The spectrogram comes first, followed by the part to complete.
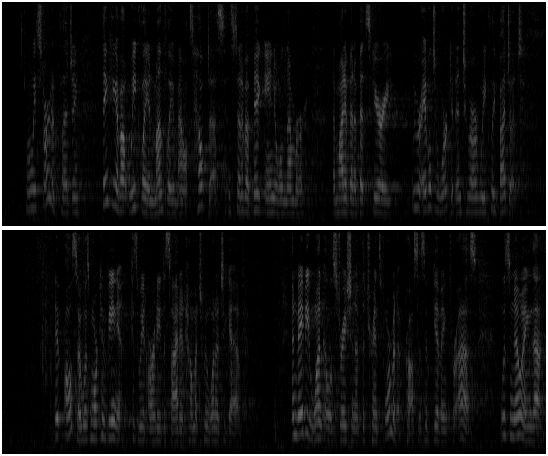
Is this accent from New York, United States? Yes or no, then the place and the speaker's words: no; San Antonio, Texas, United States; I grew up here in San Antonio attending University Presbyterian Church.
